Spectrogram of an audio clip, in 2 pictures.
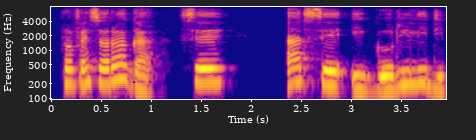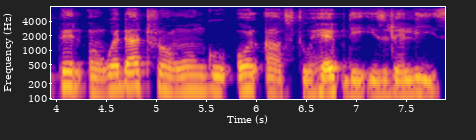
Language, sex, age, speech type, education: Nigerian Pidgin, male, 30-45, spontaneous, tertiary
